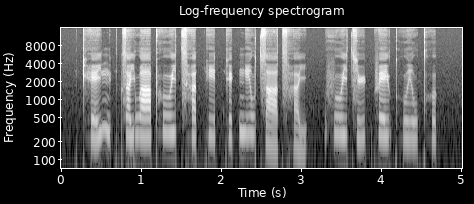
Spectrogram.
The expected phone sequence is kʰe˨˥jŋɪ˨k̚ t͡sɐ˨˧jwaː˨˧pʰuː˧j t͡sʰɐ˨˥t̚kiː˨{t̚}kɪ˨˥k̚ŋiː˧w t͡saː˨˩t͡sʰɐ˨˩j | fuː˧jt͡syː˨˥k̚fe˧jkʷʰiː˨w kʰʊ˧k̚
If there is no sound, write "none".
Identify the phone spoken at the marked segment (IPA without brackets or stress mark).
t̚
